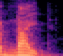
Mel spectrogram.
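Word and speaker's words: night: पे एन आईजीएसटी तो एन का ना होता है आईजीएसटी का उच्चारण आइट के रूप में करेंगे तो क्या हो जाएगा नाइट और नाइट मींस क्या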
